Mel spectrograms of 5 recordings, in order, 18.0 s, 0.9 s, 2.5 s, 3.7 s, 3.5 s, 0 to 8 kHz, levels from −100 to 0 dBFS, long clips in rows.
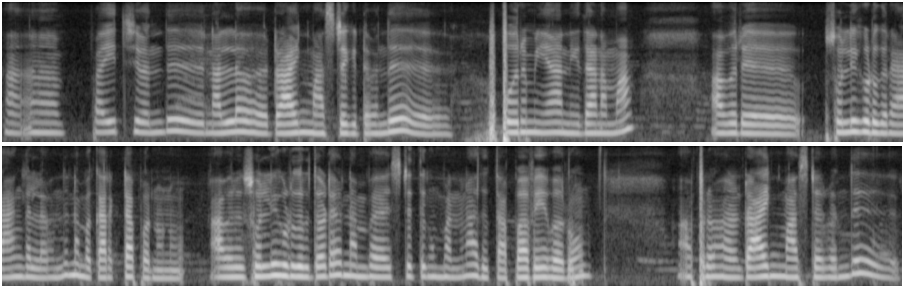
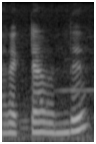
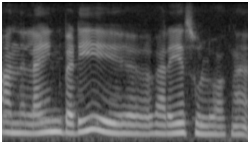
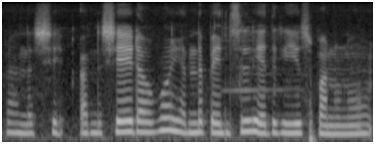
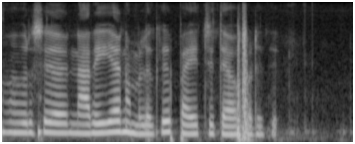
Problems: continuous background conversations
